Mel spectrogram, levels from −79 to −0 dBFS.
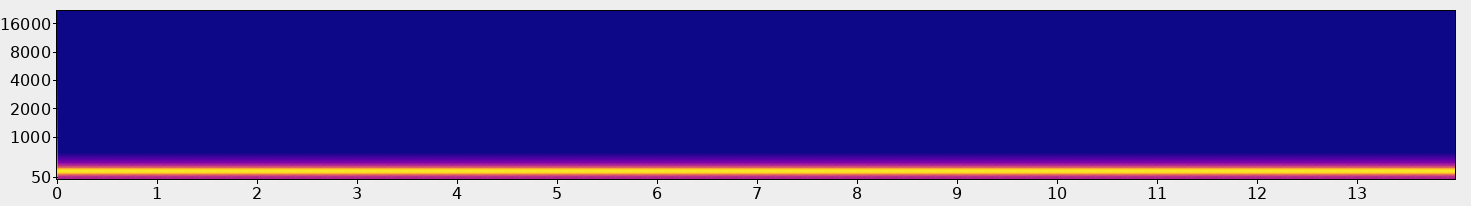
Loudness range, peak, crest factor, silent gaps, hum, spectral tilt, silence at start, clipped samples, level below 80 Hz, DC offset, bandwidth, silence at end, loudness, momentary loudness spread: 0 LU; -4 dBFS; 4 dB; none; none; -21.5 dB/octave; 0 s; under 0.1%; -74 dBFS; under 0.1%; 0.3 kHz; 0 s; -7 LUFS; 0 LU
